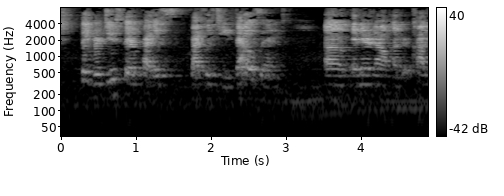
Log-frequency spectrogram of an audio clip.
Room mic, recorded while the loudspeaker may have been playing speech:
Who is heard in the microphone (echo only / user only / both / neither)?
echo only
